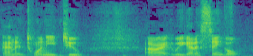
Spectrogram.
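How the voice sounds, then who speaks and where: A man's voice: on the high side, brisk, a bit bright. A man in his thirties chatting casually to viewers as host, in short, repetitive, informal phrases, recorded outdoors on a patio. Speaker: scratch-off lottery video host. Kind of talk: casual chat to viewers while scratching tickets. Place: covered outdoor patio by a pool. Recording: clear ambient background noise.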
